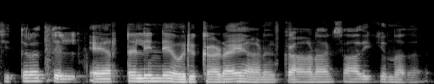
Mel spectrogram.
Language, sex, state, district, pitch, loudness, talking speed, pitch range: Malayalam, male, Kerala, Kollam, 125 Hz, -15 LUFS, 85 wpm, 120-135 Hz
